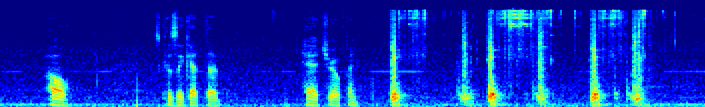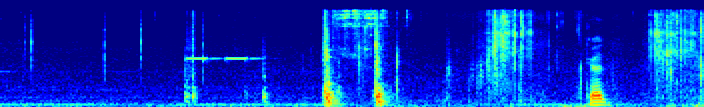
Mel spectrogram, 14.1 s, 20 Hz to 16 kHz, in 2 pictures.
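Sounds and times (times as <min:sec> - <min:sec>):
low steady hum: 0:00.0 - 0:14.0
car door locks clicking: 0:03.9 - 0:06.6, 0:08.9 - 0:11.1
keys jangling: 0:04.0 - 0:06.9, 0:10.3 - 0:11.2, 0:11.9 - 0:12.8.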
